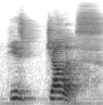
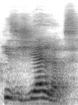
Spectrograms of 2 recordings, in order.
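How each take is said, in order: First: The j sound in 'jealous' is snappy. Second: The j sound in 'jealous' is soft. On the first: The speaker calls it right. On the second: The speaker calls it wrong.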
